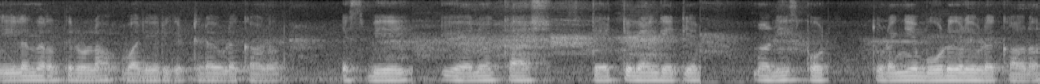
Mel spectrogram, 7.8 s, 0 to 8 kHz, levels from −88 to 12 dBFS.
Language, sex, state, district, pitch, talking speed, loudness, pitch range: Malayalam, male, Kerala, Kollam, 95 Hz, 140 wpm, -17 LUFS, 95-100 Hz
